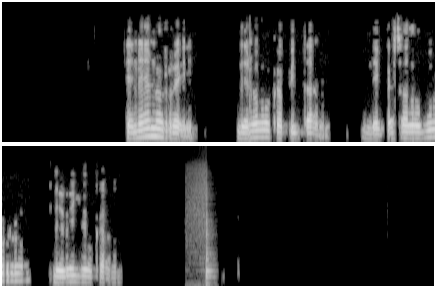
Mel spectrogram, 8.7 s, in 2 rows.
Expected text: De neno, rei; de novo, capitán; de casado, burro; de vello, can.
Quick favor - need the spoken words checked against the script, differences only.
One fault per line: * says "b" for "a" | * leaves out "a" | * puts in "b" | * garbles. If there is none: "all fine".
all fine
